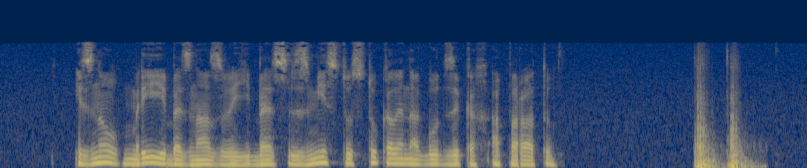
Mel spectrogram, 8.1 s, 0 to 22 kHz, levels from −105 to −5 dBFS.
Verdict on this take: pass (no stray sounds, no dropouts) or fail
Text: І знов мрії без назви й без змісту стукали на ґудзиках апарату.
fail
